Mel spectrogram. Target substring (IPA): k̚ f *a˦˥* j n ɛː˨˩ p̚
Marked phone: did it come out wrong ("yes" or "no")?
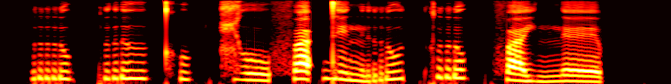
yes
